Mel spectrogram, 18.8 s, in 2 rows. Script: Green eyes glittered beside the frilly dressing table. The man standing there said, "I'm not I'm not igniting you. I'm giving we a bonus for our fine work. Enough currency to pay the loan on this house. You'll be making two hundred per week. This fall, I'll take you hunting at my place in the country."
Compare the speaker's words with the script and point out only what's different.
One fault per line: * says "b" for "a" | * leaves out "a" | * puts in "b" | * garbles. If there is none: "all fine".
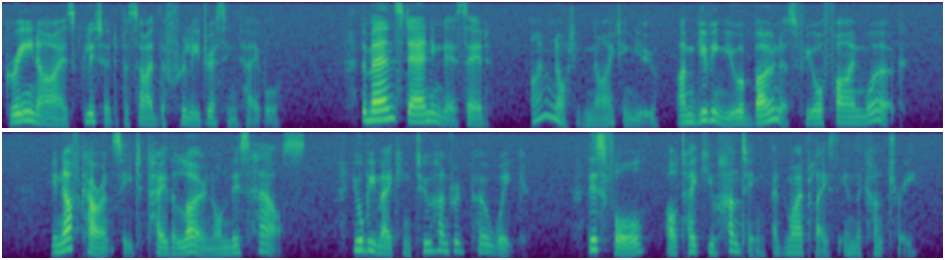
* leaves out "I'm not"
* says "you" for "we"
* says "your" for "our"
